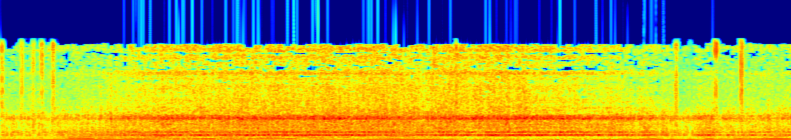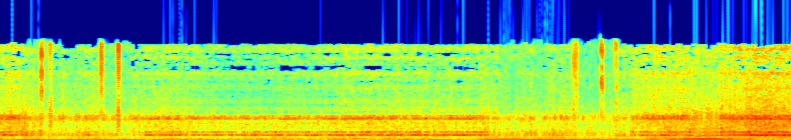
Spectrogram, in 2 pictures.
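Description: Toyota Celica race car engine running hard under acceleration on track. The revs climb, drop sharply about four seconds in and again about ten seconds in, then climb again each time.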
